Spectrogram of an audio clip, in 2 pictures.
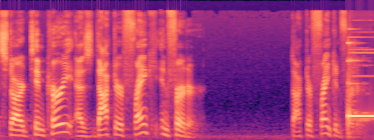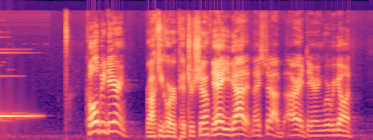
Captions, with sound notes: that starred Tim Curry as Dr. Frank-N-Furter? Dr. Frank-N-Furter. (bell rings) Colby, Deering. - Rocky Horror Picture Show. - Yeah, you got it. Nice job. All right Deering, where are we going?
